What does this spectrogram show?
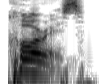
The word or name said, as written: chorus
